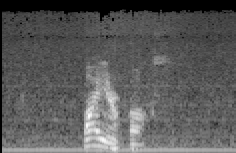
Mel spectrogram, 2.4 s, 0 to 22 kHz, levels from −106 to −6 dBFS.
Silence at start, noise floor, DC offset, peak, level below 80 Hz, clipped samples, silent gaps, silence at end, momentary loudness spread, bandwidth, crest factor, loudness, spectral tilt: 0.85 s; -42 dBFS; under 0.1%; -2 dBFS; -54 dBFS; under 0.1%; none; 0.6 s; 25 LU; 16 kHz; 20 dB; -18 LUFS; -7.5 dB/octave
